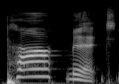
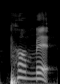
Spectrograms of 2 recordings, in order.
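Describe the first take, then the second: First: PERMIT stretched into two separate beats, loud and higher; corrective stress on permit. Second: PERMIT shorter, run together, louder; contrasting wrong stress. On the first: Daughter teaching mom the right word, PERMIT drawn out and emphatic. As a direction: hammer out PERMIT syllable by syllable. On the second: Daughter showing mom what not to say, PERMIT shorter and emphatic. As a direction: give PERMIT as the quicker rejected version. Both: Shown as a demonstration. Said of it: "not permit".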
